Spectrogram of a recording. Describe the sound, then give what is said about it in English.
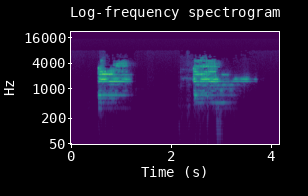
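A clock chiming the hour with bell-like tones: a short ringing chime, a pause, then a longer chime with a lingering tail, both clear and fairly loud against silence. “there's some kind of a bell here. Okay. I think it meant to say 9 o'clock. It was a clock.”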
